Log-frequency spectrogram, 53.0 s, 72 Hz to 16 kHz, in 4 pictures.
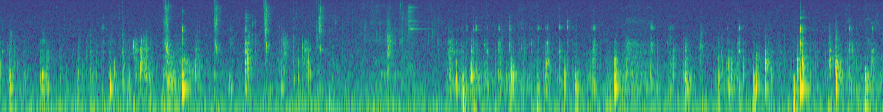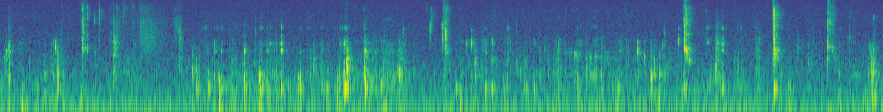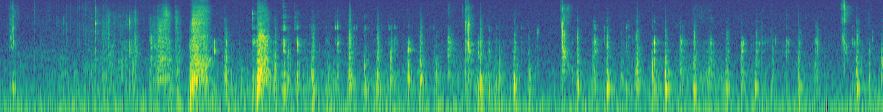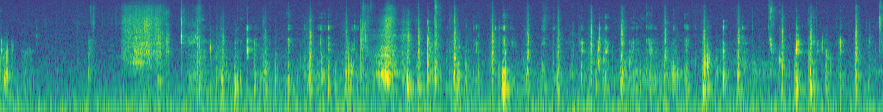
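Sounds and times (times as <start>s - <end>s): wet chewing: 25.6s - 34.3s, 41.6s - 52.4s
pastry crunching: 26.6s - 29.8s, 41.1s - 42.9s.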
